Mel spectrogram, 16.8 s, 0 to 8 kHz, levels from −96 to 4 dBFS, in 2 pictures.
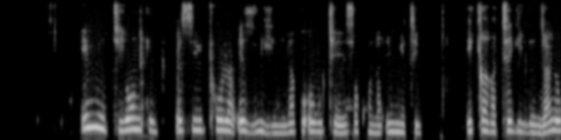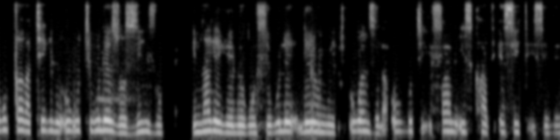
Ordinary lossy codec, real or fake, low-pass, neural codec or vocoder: Opus, 24 kbps; real; 7.2 kHz; none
